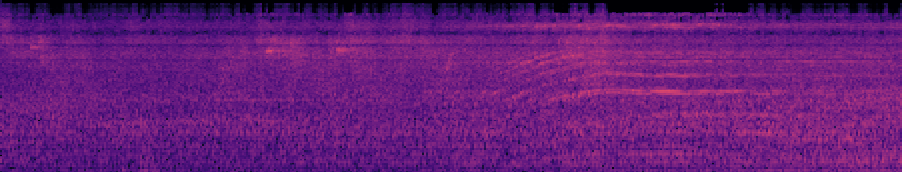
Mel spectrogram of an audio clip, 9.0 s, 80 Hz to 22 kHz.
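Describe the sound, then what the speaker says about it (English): A 2014 Hurco VM10i CNC vertical machining center runs with a steady broadband mechanical roar, while rising whine tones sweep upward as the spindle spins up, suggesting table movement and a tool change before the spindle settles at speed. "Now we'll show some table movement, tool change, and run the spindle."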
